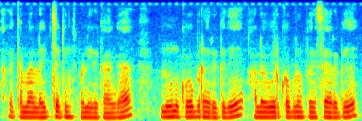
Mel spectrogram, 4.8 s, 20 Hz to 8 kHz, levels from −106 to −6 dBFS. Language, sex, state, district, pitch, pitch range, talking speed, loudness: Tamil, male, Tamil Nadu, Kanyakumari, 125 Hz, 120-130 Hz, 160 wpm, -17 LUFS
